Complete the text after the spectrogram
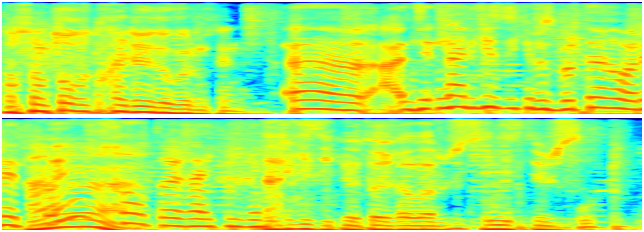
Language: Kazakh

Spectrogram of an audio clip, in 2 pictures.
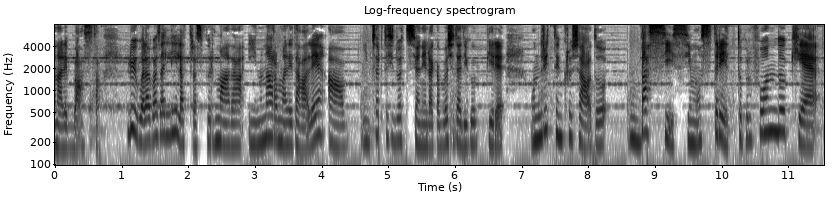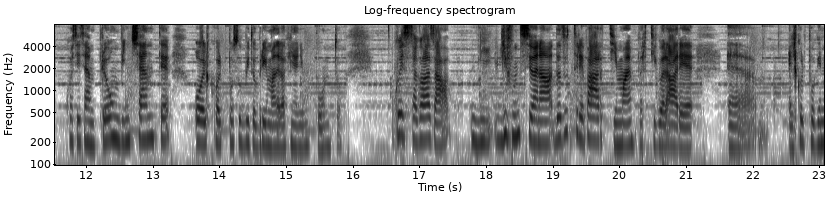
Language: Italian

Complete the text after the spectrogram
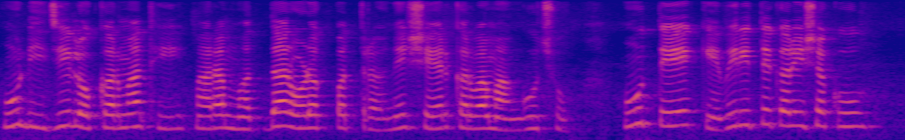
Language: Gujarati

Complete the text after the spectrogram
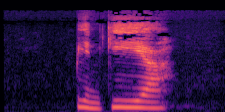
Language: Thai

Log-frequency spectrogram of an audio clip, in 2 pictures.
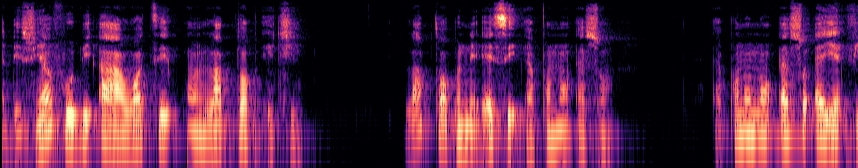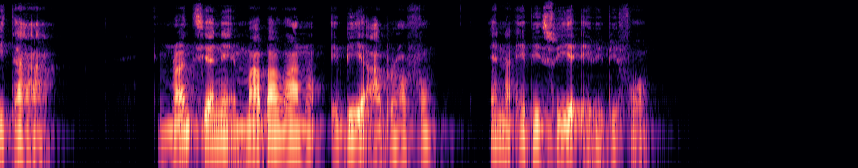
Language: Akan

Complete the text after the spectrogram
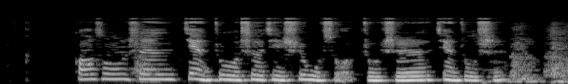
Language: Chinese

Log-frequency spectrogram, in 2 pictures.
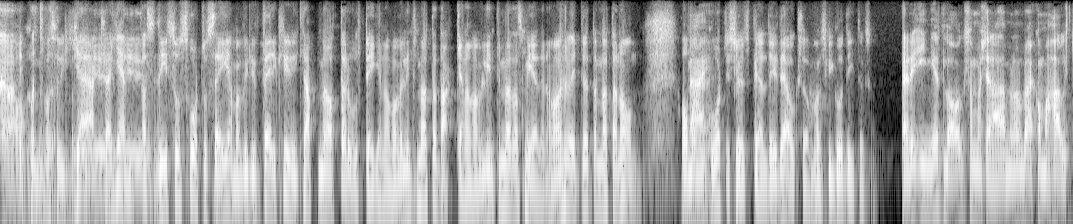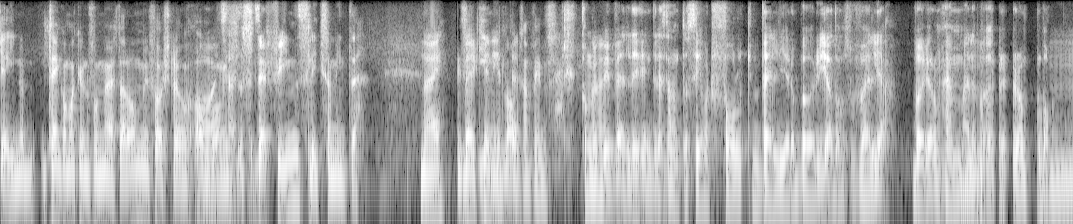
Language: Swedish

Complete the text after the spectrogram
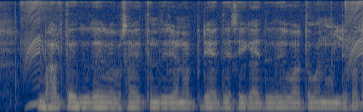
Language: Bangla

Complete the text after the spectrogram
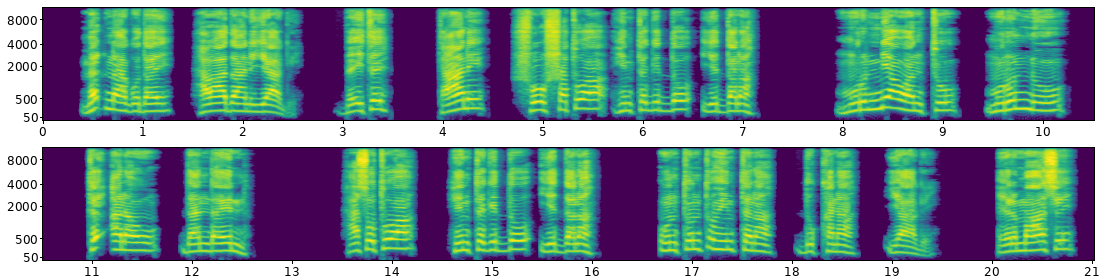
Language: Dawro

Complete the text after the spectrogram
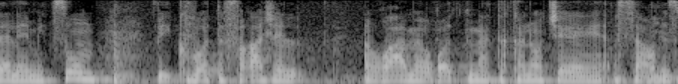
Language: Hebrew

